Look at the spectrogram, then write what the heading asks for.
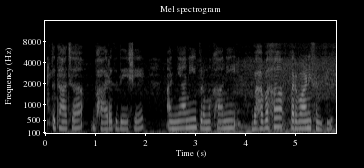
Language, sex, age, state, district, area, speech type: Sanskrit, female, 18-30, Karnataka, Dharwad, urban, spontaneous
